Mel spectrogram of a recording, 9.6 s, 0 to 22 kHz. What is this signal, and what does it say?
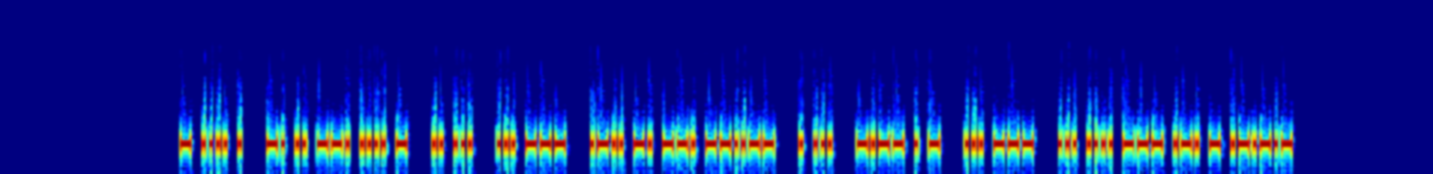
Morse code, heard as a keyed tone, about 51 wpm, 700 Hz. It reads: THE NIGHT IS SO LNG, ES YET SO SHORT.
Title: Sentences from Top 500 Words and Abbreviations 50wpm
